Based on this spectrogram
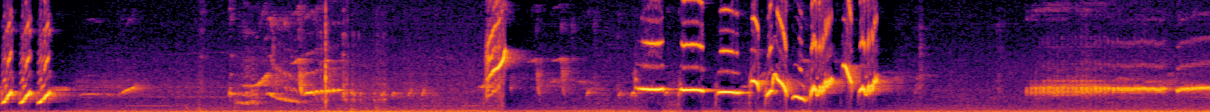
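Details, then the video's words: White-rumped shama, tail flicking, in continuous competitive song: varied whistled snippets, a rapid stuttering trill, then a drawn-out steady whistle fading against light background hiss. "chòe Lửa đập đuôi hót đấu liên tục nhiều giọng"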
